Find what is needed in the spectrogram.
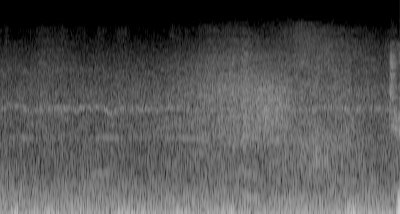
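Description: Wind rumbling on the microphone while riding an open chairlift, with a faint steady high whine underneath and a soft gust of hiss swelling a little past halfway.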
